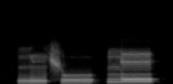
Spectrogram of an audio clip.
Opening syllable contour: low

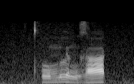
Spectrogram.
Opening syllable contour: rising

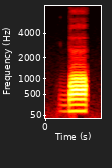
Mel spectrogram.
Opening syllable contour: high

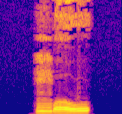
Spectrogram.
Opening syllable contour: rising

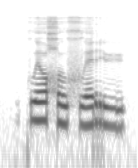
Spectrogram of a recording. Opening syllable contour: high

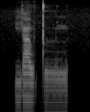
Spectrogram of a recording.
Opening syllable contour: falling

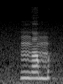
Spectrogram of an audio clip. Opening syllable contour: high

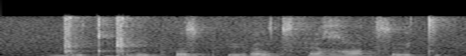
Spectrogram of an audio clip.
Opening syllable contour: falling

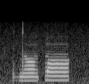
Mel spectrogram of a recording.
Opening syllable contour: low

